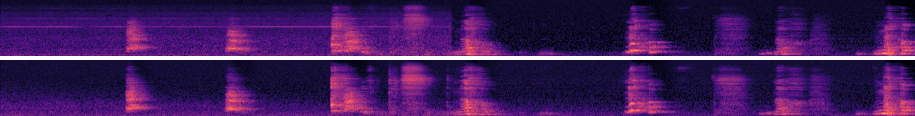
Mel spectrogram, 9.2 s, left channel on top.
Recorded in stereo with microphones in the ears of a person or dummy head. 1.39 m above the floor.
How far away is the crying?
About 6.5 m.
